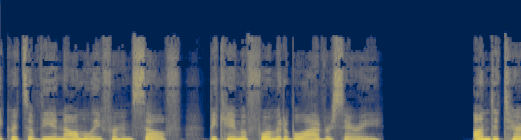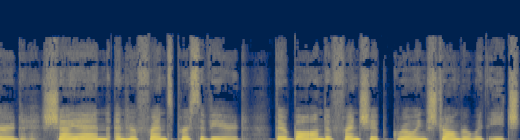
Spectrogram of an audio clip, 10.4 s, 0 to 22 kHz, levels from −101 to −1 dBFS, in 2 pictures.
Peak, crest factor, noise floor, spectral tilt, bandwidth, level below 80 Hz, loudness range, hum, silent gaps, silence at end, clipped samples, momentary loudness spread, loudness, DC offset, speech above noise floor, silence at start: -4 dBFS; 14 dB; under -90 dBFS; -5.5 dB/octave; 16.5 kHz; -52 dBFS; 3 LU; none; 3.92-4.63 s; 0 s; under 0.1%; 9 LU; -20 LUFS; under 0.1%; over 71 dB; 0 s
